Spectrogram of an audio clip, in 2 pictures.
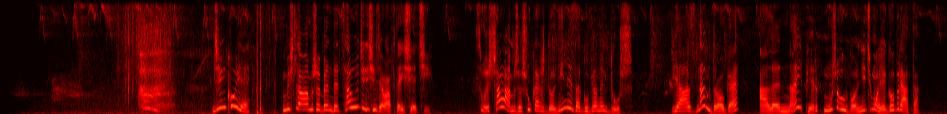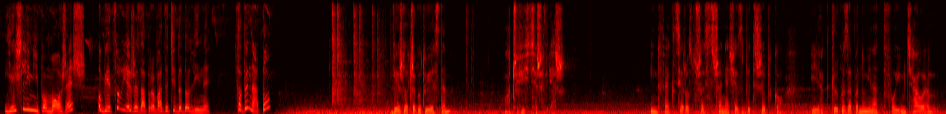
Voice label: Gaming POLISH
